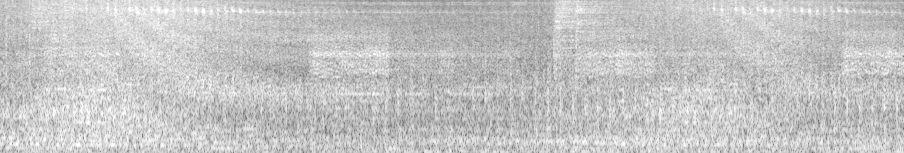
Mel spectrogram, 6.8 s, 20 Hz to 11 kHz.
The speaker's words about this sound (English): The chopper's spotlight suddenly lit up the bread and butter like the sun. The chopper was 200 yards out, just above the waves, and throwing rooster tails of ocean in its rotor wing.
